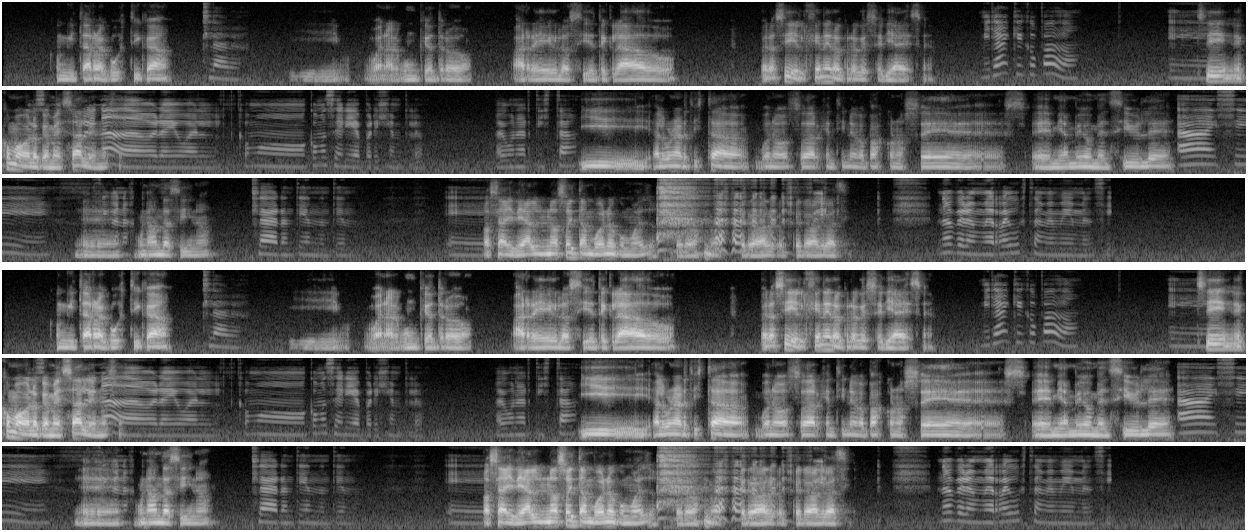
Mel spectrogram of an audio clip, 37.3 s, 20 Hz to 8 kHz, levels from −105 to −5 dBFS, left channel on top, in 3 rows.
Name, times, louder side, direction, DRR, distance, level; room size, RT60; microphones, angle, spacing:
voice 1, 0.5-1.7 2.9-4.7 5.1-6.7 7.6-9.3 11.9-13.5 18.2-24.2 25.6-27.0 29.7-31.4 31.7-33.2, right 5 dB, 85° right, 0.8 m, -32 dB
voice 2, 2.0-2.4 9.8-10.8 11.7-12.2 12.7-16.6 17.4-18.2 24.2-26.4 27.4-28.5 29.3-30.0 31.4-33.1 33.8-36.0, right 1 dB, 5° right, 5.7 m, -46 dB
head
